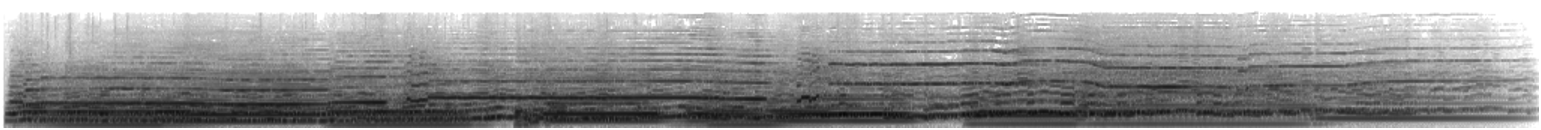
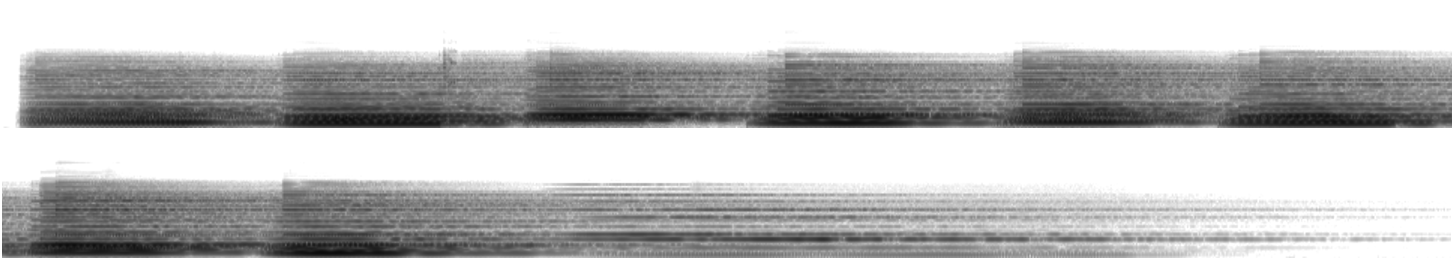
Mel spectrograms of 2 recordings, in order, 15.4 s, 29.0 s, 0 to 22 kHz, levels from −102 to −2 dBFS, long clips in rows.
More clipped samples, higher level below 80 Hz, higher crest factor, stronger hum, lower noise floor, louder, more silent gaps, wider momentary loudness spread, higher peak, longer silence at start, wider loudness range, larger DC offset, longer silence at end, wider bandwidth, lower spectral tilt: neither; first, -44 dBFS vs -62 dBFS; about the same, 14 dB vs 16 dB; neither; second, -43 dBFS vs -85 dBFS; about the same, -16 LUFS vs -17 LUFS; neither; second, 10 LU vs 20 LU; about the same, -2 dBFS vs -2 dBFS; second, 0.05 s vs 0.25 s; second, 5 LU vs 17 LU; neither; second, 0.4 s vs 4.3 s; first, 10 kHz vs 5 kHz; second, -6.5 dB/octave vs -12.5 dB/octave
